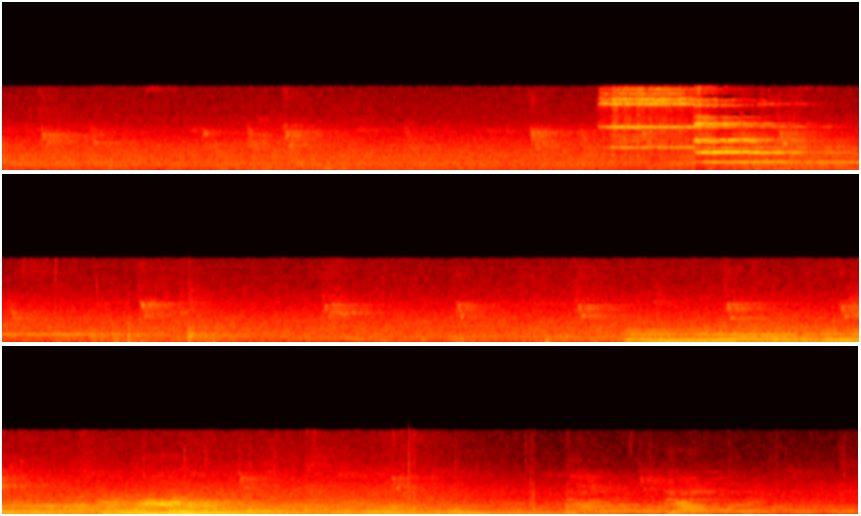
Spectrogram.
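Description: Quiet church room tone, broken about six seconds in by a short, bright, bell-like ringing. Around fifteen seconds in, music with long held notes begins: the communion hymn.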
